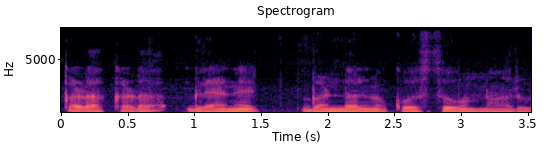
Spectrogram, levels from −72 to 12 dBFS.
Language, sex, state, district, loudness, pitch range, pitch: Telugu, male, Andhra Pradesh, Sri Satya Sai, -18 LUFS, 115-125 Hz, 115 Hz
